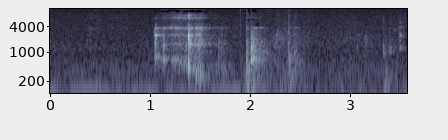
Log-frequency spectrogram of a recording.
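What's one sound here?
An egg cracks against a glass bowl.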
